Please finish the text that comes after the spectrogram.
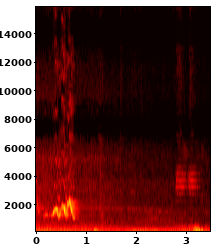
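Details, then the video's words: Black-naped oriole (kepodang) singing actively: one short, loud, rich fluted phrase with a slurred twist, followed by quiet and a steady low rumble like passing traffic. "Burung kepodang yang gacor"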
